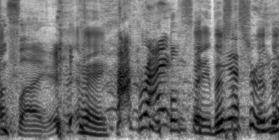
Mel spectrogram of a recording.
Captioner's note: laugh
